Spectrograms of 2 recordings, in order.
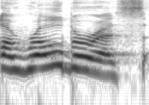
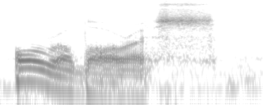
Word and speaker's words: Ouroboros: Oh, Ouroboros.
